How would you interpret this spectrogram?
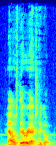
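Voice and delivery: usual speaking voice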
